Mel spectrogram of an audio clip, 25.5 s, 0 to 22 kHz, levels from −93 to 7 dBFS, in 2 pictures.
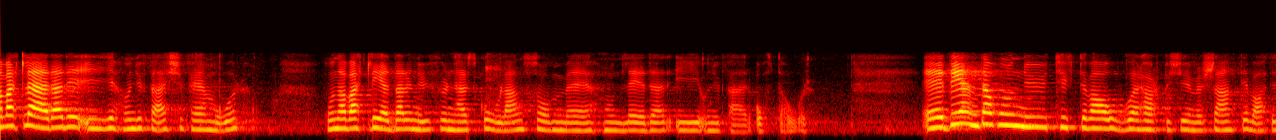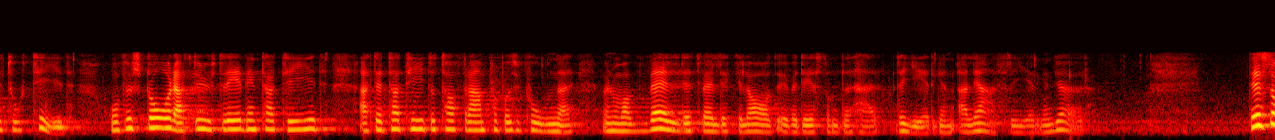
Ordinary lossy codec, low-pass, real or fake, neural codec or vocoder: AAC, 48 kbps; 5.4 kHz; real; none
